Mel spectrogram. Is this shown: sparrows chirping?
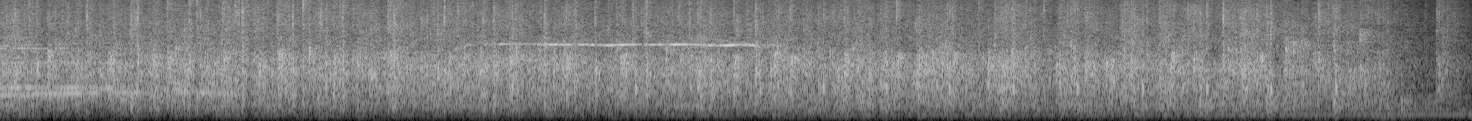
no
